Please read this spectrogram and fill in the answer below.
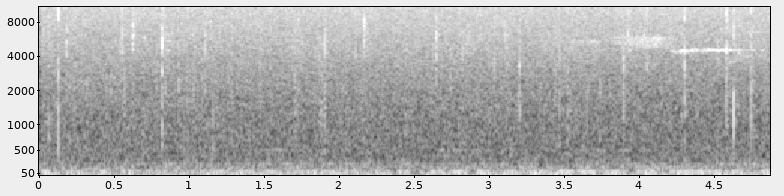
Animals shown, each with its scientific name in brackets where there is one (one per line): Black-throated Green Warbler (Setophaga virens)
